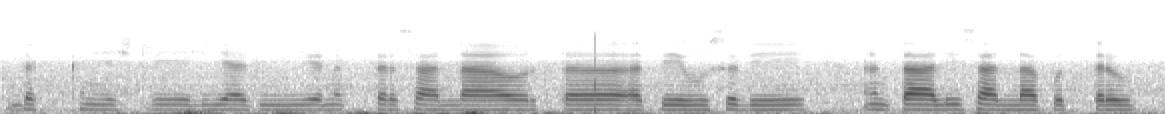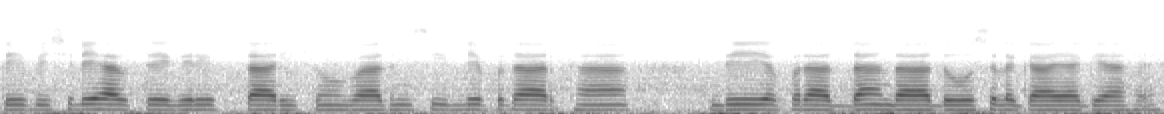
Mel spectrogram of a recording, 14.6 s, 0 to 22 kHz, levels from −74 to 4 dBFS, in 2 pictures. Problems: constant background noise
